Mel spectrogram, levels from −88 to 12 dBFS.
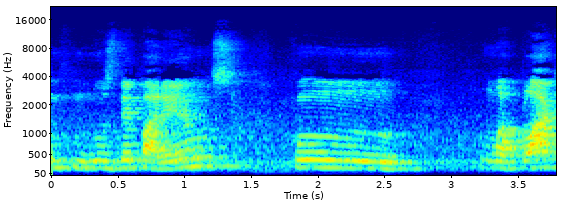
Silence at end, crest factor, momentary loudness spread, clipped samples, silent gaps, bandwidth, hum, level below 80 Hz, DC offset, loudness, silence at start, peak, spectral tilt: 0 s; 20 dB; 18 LU; under 0.1%; none; 13 kHz; none; -86 dBFS; under 0.1%; -27 LUFS; 0 s; -6 dBFS; -5 dB/octave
